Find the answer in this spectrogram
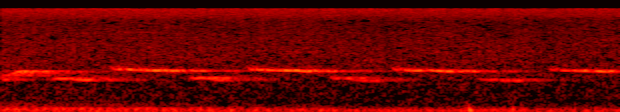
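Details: Black-throated laughingthrush singing a run of clear, level whistled notes. They alternate between two close pitches, about eight notes in three seconds, over a steady low background hum.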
